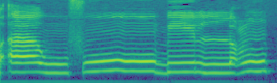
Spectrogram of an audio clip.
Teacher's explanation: Qaqalah besar, dalnya sukunnya karena berhenti ya, pantulannya besar.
